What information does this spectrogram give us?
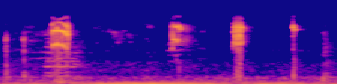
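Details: Lovebird lure call for prompting young balibu lovebirds to sing: four separate shrill, harsh chirps spaced roughly a second apart, the first loudest, over a faint low hum.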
